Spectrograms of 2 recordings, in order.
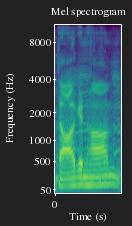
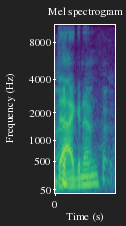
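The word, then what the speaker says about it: Dagenham: When I said Doggenham instead of Daggenham.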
